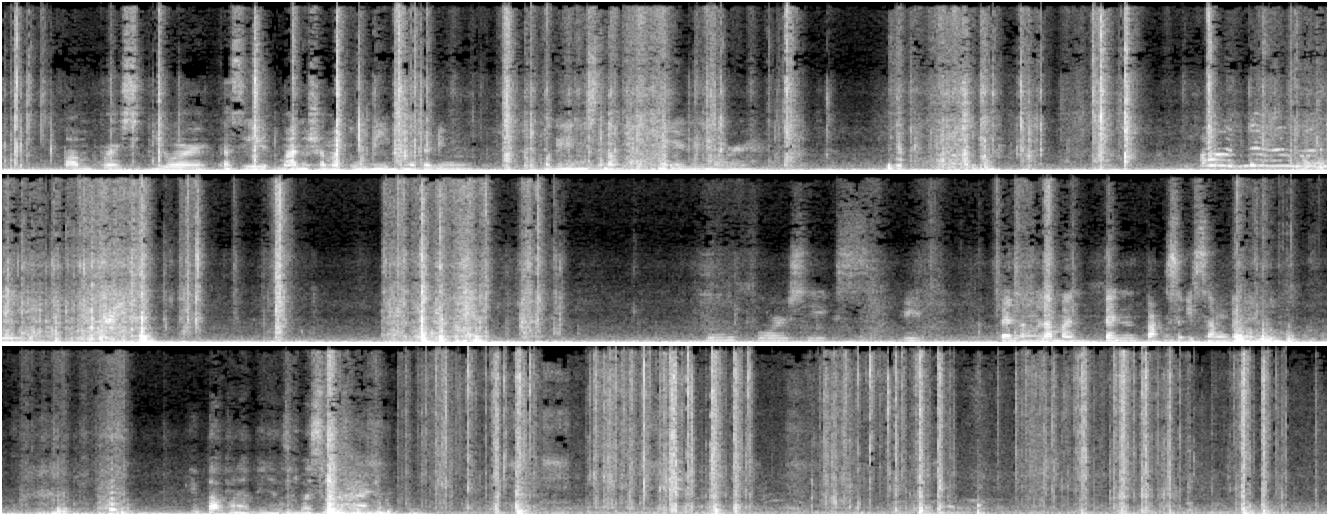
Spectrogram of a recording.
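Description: Plastic packs crinkle and rustle as they are handled.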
